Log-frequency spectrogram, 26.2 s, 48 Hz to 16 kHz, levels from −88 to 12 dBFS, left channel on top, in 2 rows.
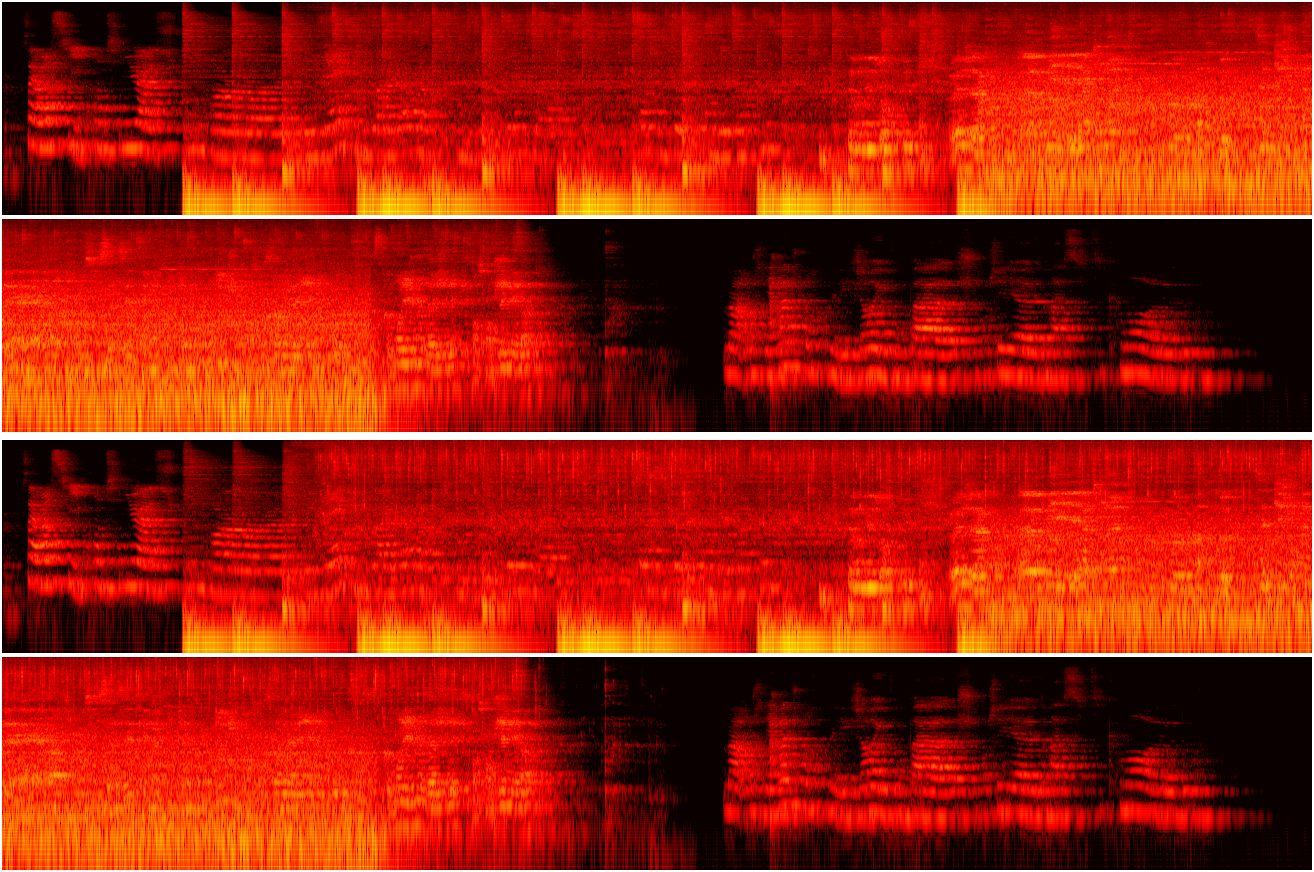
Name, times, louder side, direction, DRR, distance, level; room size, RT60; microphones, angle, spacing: voice 1, 0.3-5.7 6.4-7.7 20.3-25.1, equal, 30° right, -3 dB, 0.9 m, -45 dB
sound 1, 1.8-9.8, equal, 90° left, 0.8 m, -30 dB
Water tap faucet / Sink (filling or washing), 2.9-19.6, right 7 dB, 85° right, 0.4 m, -42 dB
voice 2, 8.2-18.5, right 1 dB, 5° right, -8 dB, 0.4 m, -35 dB
sound 2, 9.7-16.8, left 2 dB, 65° left, 0.4 m, -32 dB
4.2 x 2.1 x 4.5 m, 1.1 s
head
